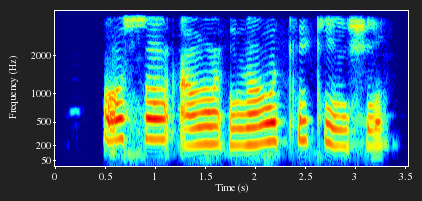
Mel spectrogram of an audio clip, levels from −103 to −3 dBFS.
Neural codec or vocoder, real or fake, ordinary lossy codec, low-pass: codec, 16 kHz, 2 kbps, FreqCodec, larger model; fake; none; 3.6 kHz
